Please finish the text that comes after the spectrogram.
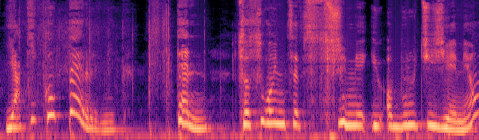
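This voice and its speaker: A woman playing an earnest, naive young doctor in a radio comedy sketch, deadpan in her quaintly mangled officialese. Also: a little high, slow pace, breathy edge, heavily acted. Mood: officiously caring.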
